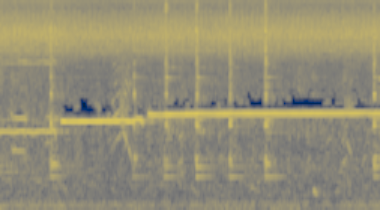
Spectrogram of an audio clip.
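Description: Festival music plays loudly through outdoor loudspeakers.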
